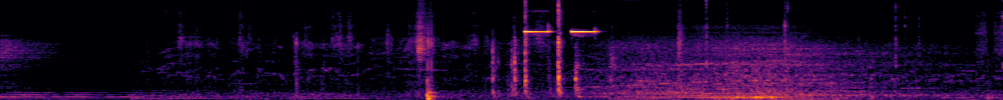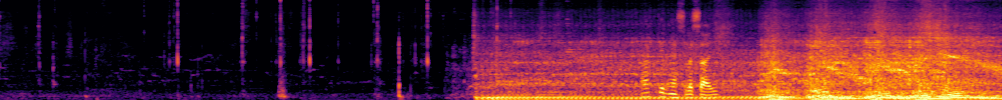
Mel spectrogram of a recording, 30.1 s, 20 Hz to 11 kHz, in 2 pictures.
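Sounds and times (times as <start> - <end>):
low hum: 0.0 - 2.3.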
